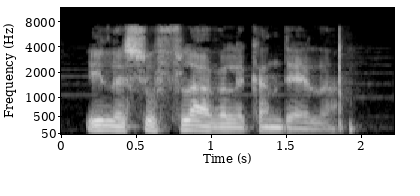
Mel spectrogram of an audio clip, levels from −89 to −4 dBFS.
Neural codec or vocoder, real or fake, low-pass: none; real; 7.2 kHz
